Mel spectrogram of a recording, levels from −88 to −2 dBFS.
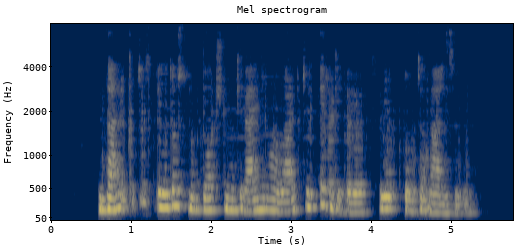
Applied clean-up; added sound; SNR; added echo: neural mask model DeepFilterNet 3.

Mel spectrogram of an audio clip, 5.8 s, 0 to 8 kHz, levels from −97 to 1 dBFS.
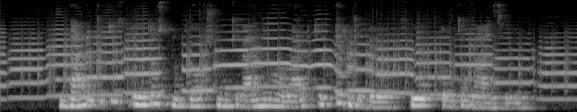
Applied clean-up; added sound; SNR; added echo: none; Trumpet; 7 dB; reverberation time 0.6 s.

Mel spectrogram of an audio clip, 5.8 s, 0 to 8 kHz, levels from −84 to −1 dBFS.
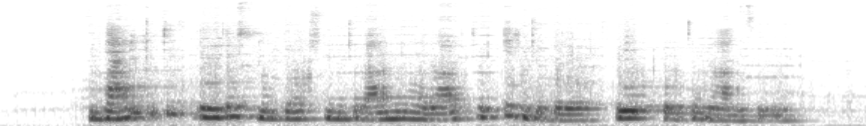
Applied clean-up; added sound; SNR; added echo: neural separator model SepFormer DNS4.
